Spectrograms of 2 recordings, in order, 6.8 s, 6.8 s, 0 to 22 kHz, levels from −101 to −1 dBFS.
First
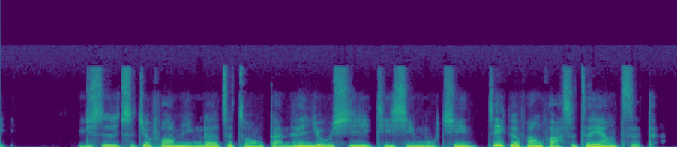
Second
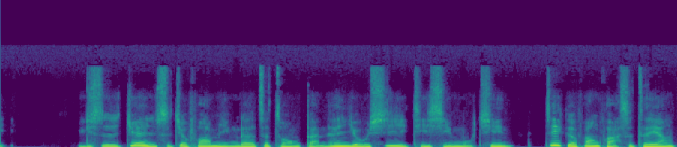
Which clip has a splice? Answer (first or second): first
